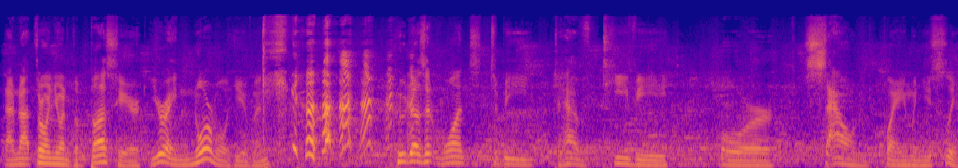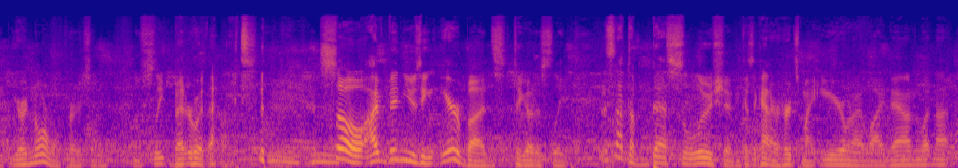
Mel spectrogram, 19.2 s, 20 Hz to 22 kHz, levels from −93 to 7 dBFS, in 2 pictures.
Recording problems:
murmuring crowd; noticeable; throughout; 15 dB below the speech

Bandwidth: 14.5 kHz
